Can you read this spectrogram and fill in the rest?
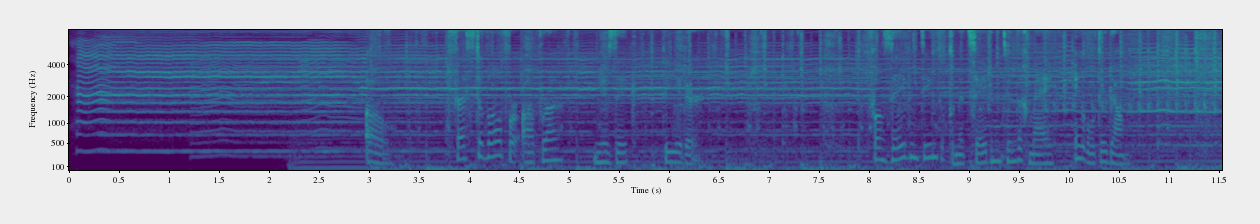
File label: radiocommercial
